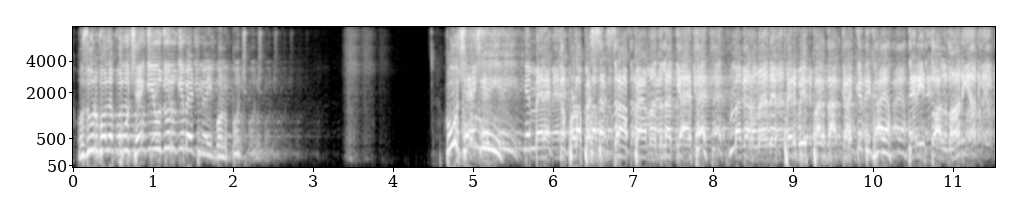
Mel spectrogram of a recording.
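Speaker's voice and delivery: preacher voicing the Prophet's daughter on Judgment Day; preaching at full force. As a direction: hammer home the warning.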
